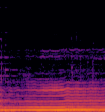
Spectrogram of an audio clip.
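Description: Soprano and mezzo-soprano humming on "m" in held, slightly wavering pitches, with soft flute and violin in a contemporary chamber piece.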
